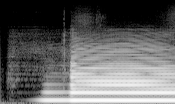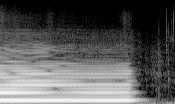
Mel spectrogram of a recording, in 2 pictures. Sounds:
wind instrument, music, musical instrument

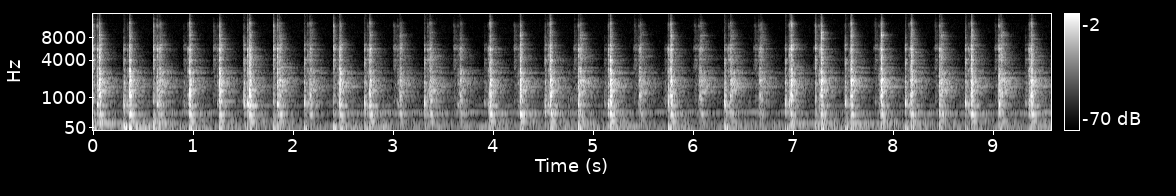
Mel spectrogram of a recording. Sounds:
mechanisms, clock

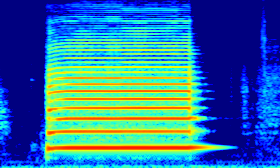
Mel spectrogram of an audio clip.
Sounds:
musical instrument, music, wind instrument

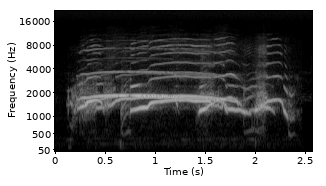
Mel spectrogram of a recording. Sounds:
human voice, screaming

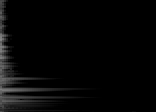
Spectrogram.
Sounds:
glass, home sounds, dishes, pots and pans

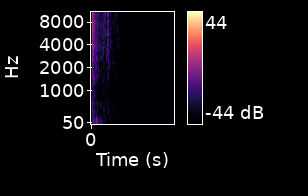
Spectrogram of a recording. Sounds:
liquid, splatter

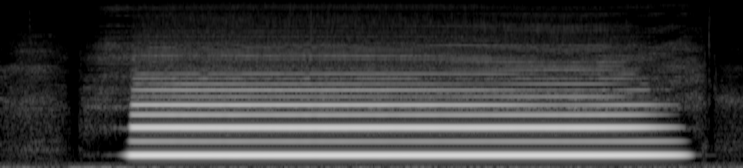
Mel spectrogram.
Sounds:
music, musical instrument, wind instrument

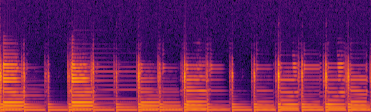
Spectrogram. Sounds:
plucked string instrument, musical instrument, guitar, electric guitar, music

